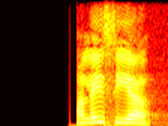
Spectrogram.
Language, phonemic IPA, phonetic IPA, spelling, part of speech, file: Tamil, /mɐleːtʃɪjɑː/, [mɐleːsɪjäː], மலேசியா, proper noun, Ta-மலேசியா.ogg
- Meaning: Malaysia (a country in Southeast Asia)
